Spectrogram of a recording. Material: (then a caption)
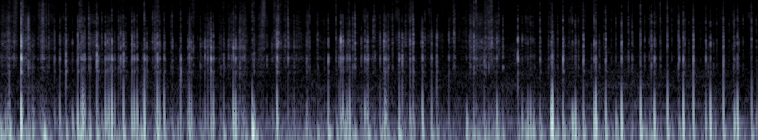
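Fruit skin. Fingernails tap and scratch the smooth skin of a whole, solid, hand-sized red-yellow apple held near the microphone. The result is a rapid, steady run of short, dry, thumpy taps with a soft scratchy texture between them. The taps die away almost instantly.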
